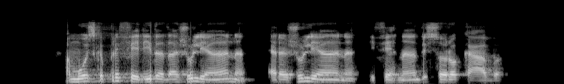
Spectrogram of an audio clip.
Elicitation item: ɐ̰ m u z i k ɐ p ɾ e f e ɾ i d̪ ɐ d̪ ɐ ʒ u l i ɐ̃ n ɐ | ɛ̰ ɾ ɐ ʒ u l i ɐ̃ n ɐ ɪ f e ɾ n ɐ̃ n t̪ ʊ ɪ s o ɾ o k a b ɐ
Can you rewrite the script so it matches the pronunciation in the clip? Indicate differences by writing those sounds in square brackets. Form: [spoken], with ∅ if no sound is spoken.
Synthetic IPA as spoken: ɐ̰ m u z i k ɐ p ɾ e f e ɾ i d̪ ɐ d̪ ɐ ʒ u l i ɐ̃ n ɐ | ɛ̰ ɾ ɐ ʒ u l i ɐ̃ n ɐ ɪ f e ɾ n ɐ̃ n [d̪] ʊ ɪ s o ɾ o k a b ɐ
